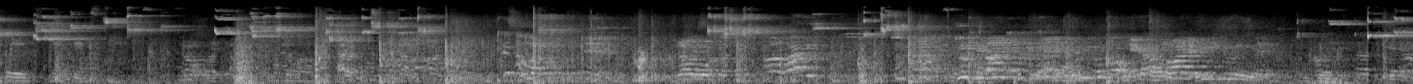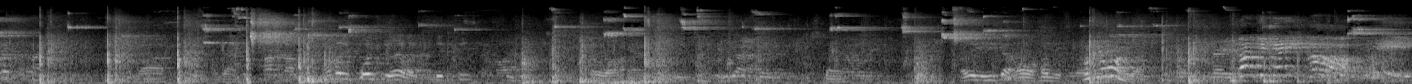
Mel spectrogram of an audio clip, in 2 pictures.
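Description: Young men shout and call out across an echoing gym.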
